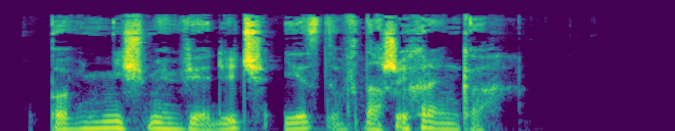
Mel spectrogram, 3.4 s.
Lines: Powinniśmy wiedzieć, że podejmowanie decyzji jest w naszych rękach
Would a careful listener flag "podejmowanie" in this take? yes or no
yes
